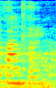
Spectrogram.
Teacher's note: mulut dibuka untuk vokal A atau posisi mulut lebar dan lalu bergerak ke posisi I. Mulut sedikit tersenyum. Proses itu tidak bergerak dari belakang mulut untuk A dan ke depan untuk I. · lidah bergerak dari belakang mulut untuk A dan ke depan untuk I. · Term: diftong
